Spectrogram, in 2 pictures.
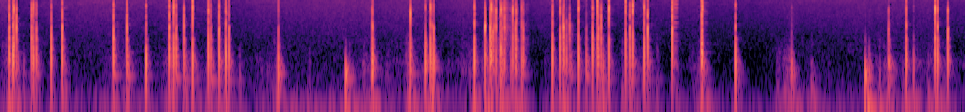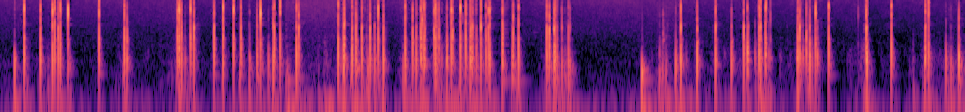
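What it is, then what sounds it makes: Silicone face scrubber. Long nails tap on a small, solid, pink bunny-shaped silicone face scrubber, and its bristles are rubbed against the microphone. Quick, dry clicks and taps alternate with dense bursts of soft, brushy scratching, each sound stopping sharply with almost no ring. The sounds are mostly midrange, with brief quiet gaps between clusters.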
